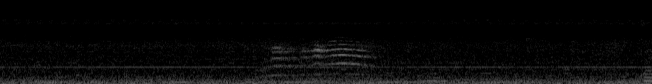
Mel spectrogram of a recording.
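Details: Domestic cats during mating season, one female courted by three males: a single short meow near the middle, its harmonic stack rising then falling, set against a steady electrical hum and faint background noise.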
